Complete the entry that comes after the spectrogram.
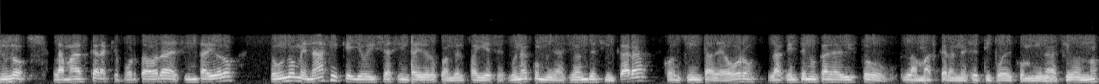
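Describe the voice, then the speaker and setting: Speaking very fast at a medium pitch, a man keeps his loudness very even while his pitch varies in an ordinary way. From Mexico, Ciudad Juárez. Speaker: professional wrestler. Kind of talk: interview.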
